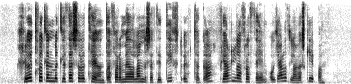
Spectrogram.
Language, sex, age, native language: Icelandic, female, 40-49, Icelandic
